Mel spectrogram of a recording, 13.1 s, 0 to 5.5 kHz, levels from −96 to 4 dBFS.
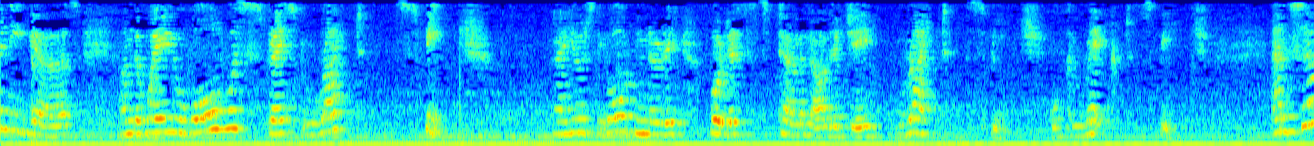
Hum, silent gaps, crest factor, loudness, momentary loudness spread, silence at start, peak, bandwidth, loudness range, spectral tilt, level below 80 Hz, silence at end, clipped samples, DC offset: none; none; 20 dB; -32 LUFS; 16 LU; 0 s; -12 dBFS; 5.4 kHz; 8 LU; -7 dB/octave; -40 dBFS; 0 s; under 0.1%; under 0.1%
